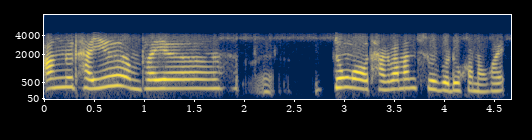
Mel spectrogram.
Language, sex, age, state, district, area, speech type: Bodo, female, 45-60, Assam, Chirang, rural, conversation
